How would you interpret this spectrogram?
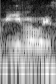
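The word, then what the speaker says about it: Ivalice: Oh, Evilise, that's how you say it.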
